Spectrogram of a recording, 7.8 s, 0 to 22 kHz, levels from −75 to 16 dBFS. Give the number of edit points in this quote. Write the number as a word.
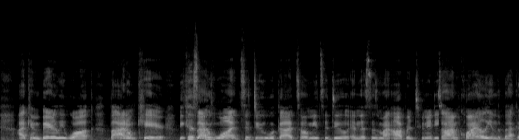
one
